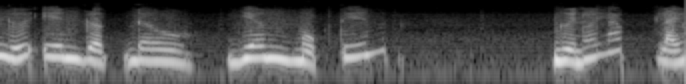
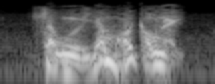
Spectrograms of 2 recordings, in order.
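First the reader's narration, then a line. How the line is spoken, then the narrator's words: Angry loud shout. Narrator (Vietnamese): Ô lão đại nổi giận quát lớn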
